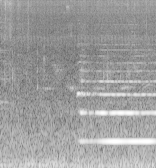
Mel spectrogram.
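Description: A single steady pitched tone with a few overtones, coming in about a second in and held.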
